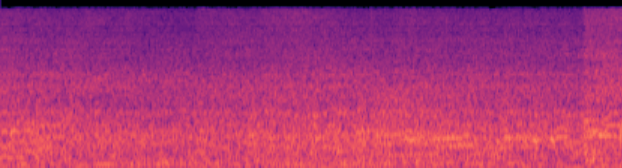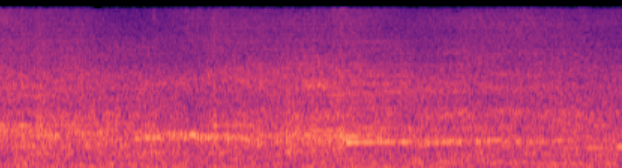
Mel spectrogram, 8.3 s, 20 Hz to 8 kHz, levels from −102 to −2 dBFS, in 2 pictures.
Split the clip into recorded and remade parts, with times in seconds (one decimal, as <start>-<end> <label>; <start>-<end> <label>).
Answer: 0.0-4.8 remade; 4.8-5.4 recorded; 5.4-8.3 remade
